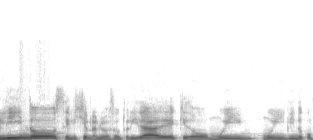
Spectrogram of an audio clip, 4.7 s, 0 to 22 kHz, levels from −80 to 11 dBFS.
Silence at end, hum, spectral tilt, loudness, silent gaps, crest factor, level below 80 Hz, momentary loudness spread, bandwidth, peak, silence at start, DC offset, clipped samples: 0 s; none; -7.5 dB/octave; -20 LUFS; none; 18 dB; -58 dBFS; 14 LU; 8.2 kHz; -2 dBFS; 0 s; under 0.1%; under 0.1%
